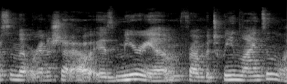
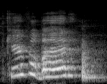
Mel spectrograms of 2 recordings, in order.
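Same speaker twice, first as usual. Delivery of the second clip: talking to a pet; 11 semitones higher, 4 dB louder than usual. Real, not acted.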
